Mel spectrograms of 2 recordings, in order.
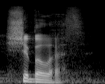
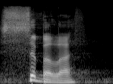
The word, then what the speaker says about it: shibboleth: They said to him, "Then say Shibboleth." And when he said Sibboleth, for he could not pronounce it right, then they seized him and slaughtered him at the fords of the Jordan.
